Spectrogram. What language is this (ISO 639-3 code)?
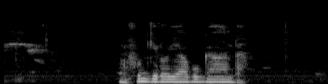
lug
